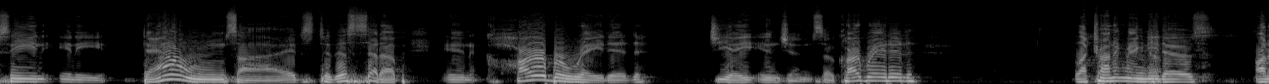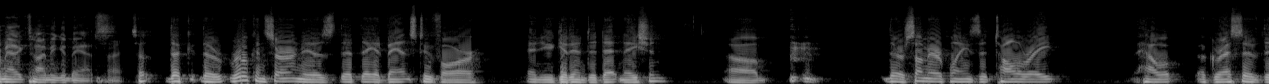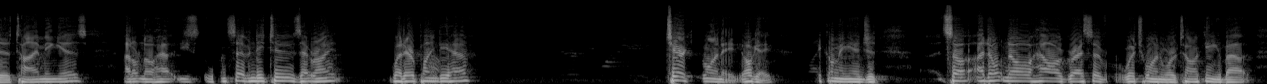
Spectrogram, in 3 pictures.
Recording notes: Live from EAA Airventure 2023, check out our second in-person show.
